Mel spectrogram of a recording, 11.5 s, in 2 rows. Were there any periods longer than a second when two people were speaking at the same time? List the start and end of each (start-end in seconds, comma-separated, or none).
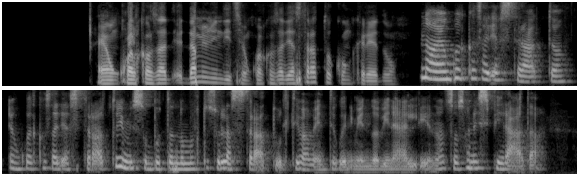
none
